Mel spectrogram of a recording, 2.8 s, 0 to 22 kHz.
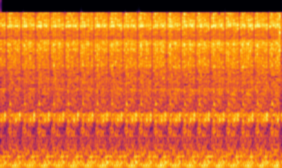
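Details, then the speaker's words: Ford 7.3 Power Stroke diesel in a wrecked Excursion, started by bypassing the starter circuit: even idle clatter about three and a half beats a second, no knocks or stumbles; no smoke, no blow-by, only slight vapor; healthy idle. "you take this guy and touch it to positive no smoke fires right up no blow by which is a big big deal for me little Vapor but no blowby really at"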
